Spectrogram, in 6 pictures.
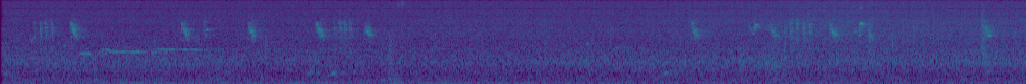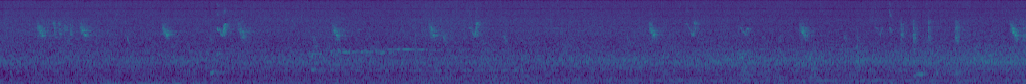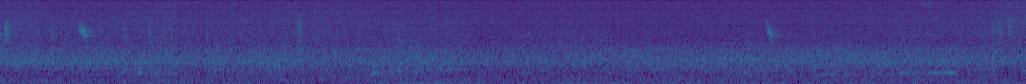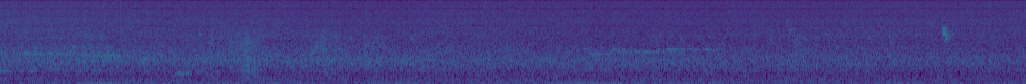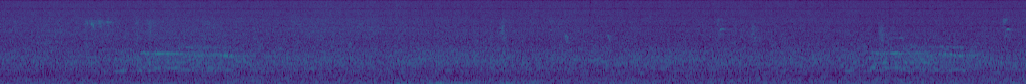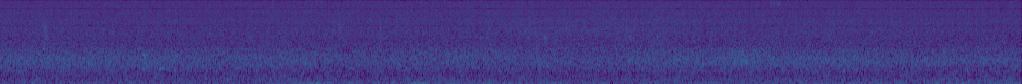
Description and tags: Foley, Village, Birds, Ruster
Bird, Birds, Distant, Nature, Ruster, Soundscape, Village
